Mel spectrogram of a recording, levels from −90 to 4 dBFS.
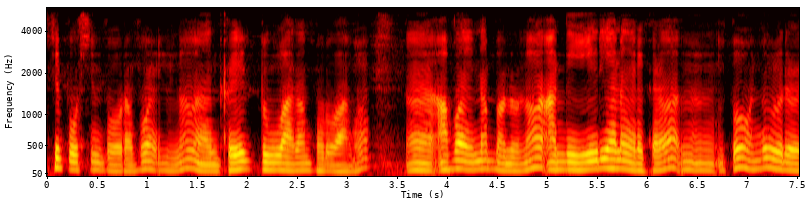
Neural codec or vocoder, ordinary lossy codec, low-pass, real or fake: codec, 44.1 kHz, 1.7 kbps, Pupu-Codec; none; 5.4 kHz; fake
